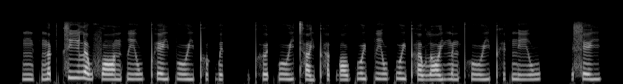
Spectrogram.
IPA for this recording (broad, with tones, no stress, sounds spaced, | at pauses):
ŋ ɪ˨ k̚ n̪ ɐ˥ k̚ t͡s iː˥ l ɐ˨ w f ɔː˨ n p iː˨˥ w pʰ e˧ j p uː˨ j pʰ ʊ˧ k̚ w ɪ˨ k̚ | pʰ ɵ˨ t̚ p uː˨˥ j t̪ʰ ɐ˨˩ j pʰ ɐ˨ k̚ ɔː˨ kʷ ɐ˥ j p iː˧ w kʷ ɐ˥ j pʰ ɐ˨ w l ɔː˨˧ j ŋ ɵ˨ n pʰ uː˨˥ j pʰ ɪ˧ k̚ n̪ iː˨˧ w | s e˧ j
